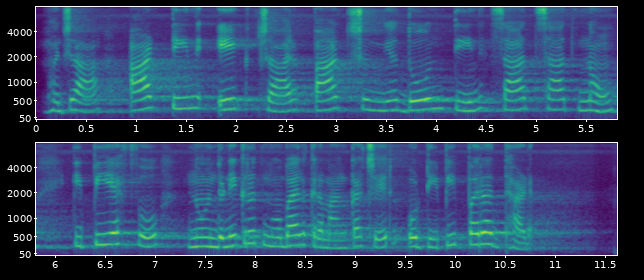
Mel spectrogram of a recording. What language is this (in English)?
Konkani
